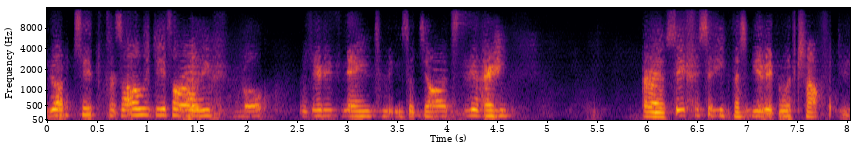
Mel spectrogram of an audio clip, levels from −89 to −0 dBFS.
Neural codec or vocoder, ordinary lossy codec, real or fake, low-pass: codec, 44.1 kHz, 0.9 kbps, DAC; none; fake; 14.4 kHz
